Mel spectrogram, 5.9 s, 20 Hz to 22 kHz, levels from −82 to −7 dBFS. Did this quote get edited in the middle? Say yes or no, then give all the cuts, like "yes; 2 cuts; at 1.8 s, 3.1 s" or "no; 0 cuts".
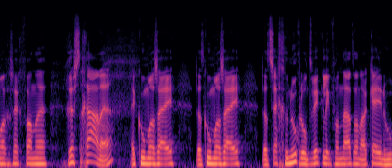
yes; 2 cuts; at 3.1 s, 4.5 s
